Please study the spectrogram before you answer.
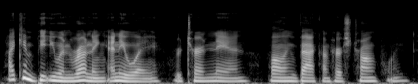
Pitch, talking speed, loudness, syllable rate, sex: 160 Hz, 230 wpm, -17 LUFS, 5.5 syllables/s, female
